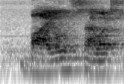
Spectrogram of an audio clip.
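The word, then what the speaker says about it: Biot–Savart: μ0/4π I dl bar cross r bar upon r cube, ये है आपका बायो सावर्ट्स लॉ, ठीक है। टी साइलेंट होता है उसमें।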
